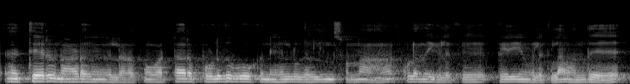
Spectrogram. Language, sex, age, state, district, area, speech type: Tamil, male, 30-45, Tamil Nadu, Salem, rural, spontaneous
